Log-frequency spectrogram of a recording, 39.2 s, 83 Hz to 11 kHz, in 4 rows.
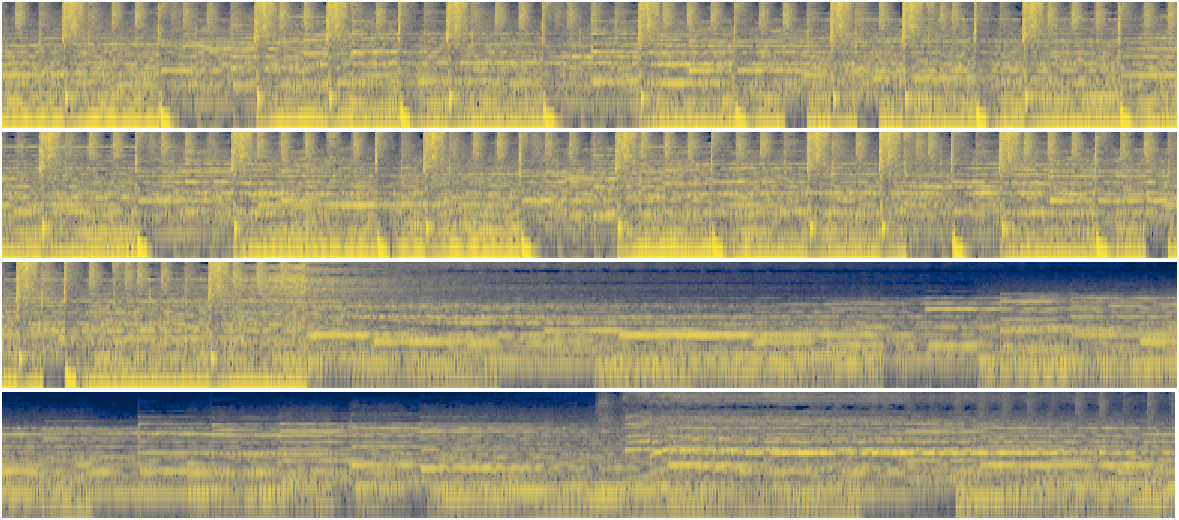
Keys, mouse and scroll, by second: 0.5 alt+middle click, 1.4 alt+scroll up 1, 2.3 alt+middle click, 6.7 ctrl+click, 12.4 ctrl+z, 14.6 ctrl+click, 17.4 alt+middle click, 18.0-18.3 alt+scroll up 1, 28.3 ctrl+click, 28.8 ctrl+click, 28.9 ctrl+double click, 29.2 ctrl+click, 29.6 ctrl+click, 29.7 ctrl+double click, 30.0 ctrl+click, 30.9 ctrl+z, 32.2 alt+middle click, 32.4 alt+middle click, 33.3 alt+middle click, 36.2 ctrl+click, 37.3 alt+middle click.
